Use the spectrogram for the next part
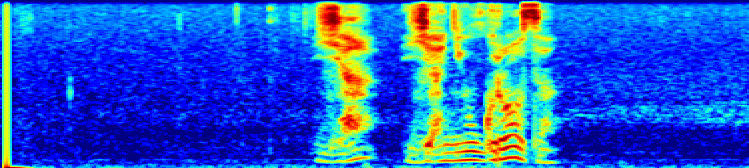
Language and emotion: Russian, neutral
